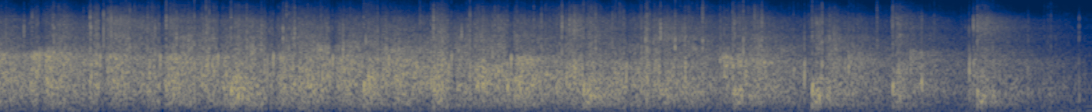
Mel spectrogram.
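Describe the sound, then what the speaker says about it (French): A church congregation applauding to encourage the preacher, loud and steady clapping from many hands that thins and fades toward the end. "Est-ce qu'on peut acclamer pour m'encourager un peu"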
